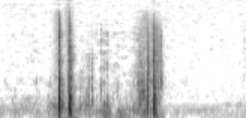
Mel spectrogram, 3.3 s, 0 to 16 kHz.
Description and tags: Opening Case
Opening a gun box.
Recorded with a Samson M10 Microphone through a MobilePre USB Preamp|audio interface, by M-AUDIO.
box, case, gun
